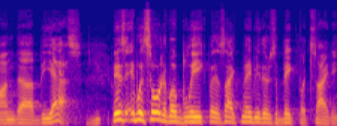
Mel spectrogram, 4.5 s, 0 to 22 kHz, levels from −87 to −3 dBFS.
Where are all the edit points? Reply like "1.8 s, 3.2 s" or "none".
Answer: none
